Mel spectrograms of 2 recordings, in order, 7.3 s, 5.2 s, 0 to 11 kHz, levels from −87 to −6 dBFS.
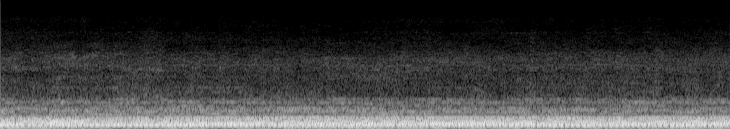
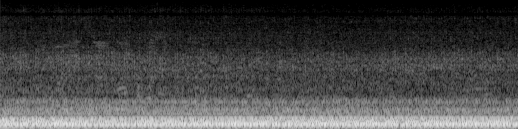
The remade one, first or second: first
